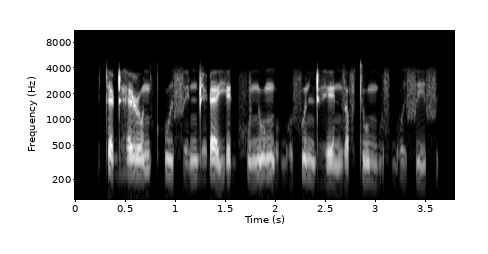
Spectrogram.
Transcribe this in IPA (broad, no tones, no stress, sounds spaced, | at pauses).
t ɛ ɖʱ ɛ ɭ o n kʷʰ i f e̤ n d e̤ ɽ ɛ j e ɡ xʷ ɯ n u ŋʷ e̤ ɡʷ i̤ f ɯ n ɖʱ e n z ʌ f t u m b ɯ f ɡʷ i̤ f i f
